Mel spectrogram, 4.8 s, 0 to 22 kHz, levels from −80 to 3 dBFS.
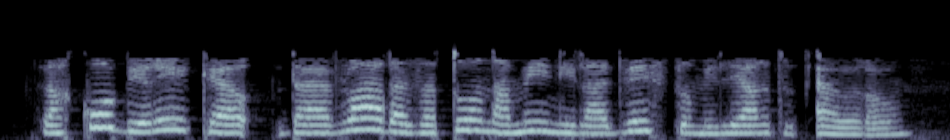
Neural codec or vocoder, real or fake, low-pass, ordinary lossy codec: none; real; 19.8 kHz; AAC, 16 kbps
